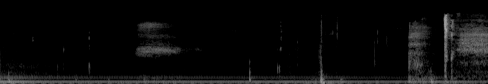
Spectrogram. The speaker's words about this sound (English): And so, time for me to have a little sip of my tea here, my morning tea.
